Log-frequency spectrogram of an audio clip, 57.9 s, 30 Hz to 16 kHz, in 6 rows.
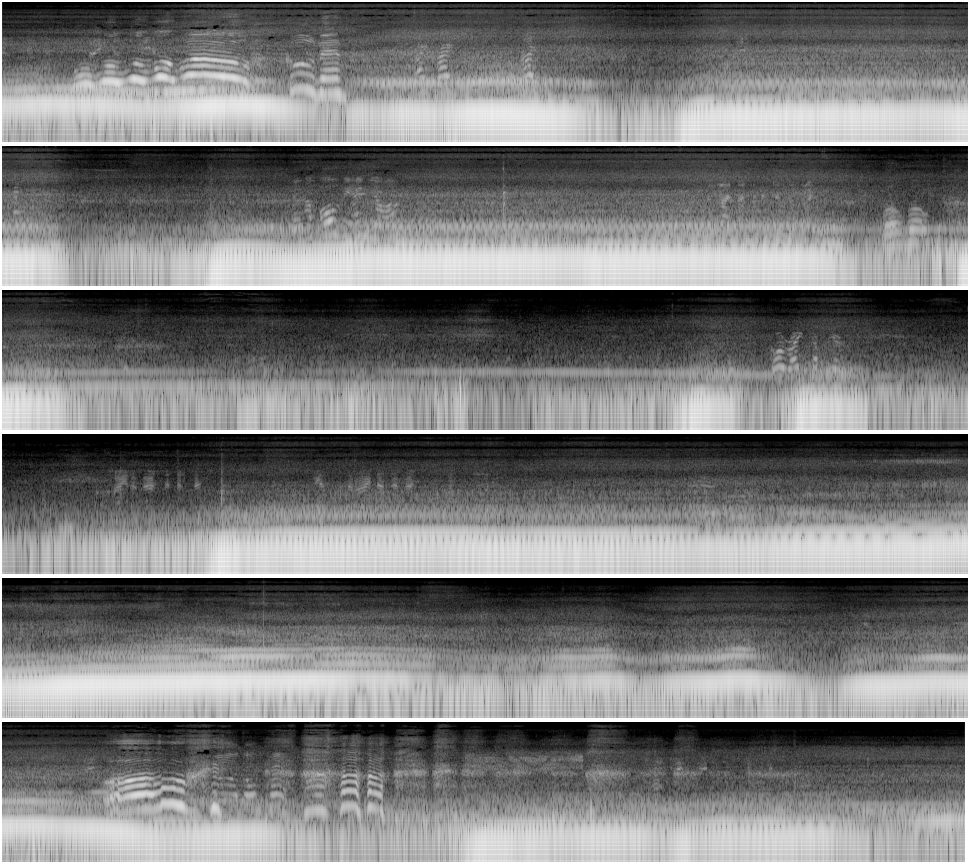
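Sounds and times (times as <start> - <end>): engine revving hard: 0.0 - 10.4, 30.8 - 57.9.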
